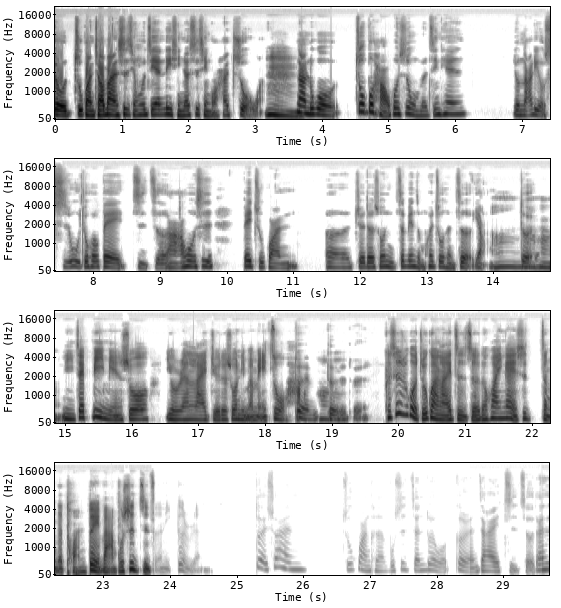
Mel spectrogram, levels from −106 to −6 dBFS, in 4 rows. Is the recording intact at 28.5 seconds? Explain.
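No. From 23.76 s to the end, the mono sum drops by about 37 dB and the speech nearly vanishes, likely because one channel is inverted and cancels the other; the waveform shrinks to a thin trace. At 28.5 s, the microphone volume steps up by 11 dB as the software raises the input gain, so speech and background jump together in a sudden step in waveform height.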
